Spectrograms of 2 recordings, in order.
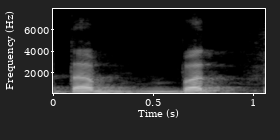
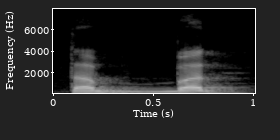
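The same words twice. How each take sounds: The two takes are said the same way.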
